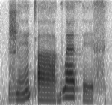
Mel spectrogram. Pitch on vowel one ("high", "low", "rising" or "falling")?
rising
